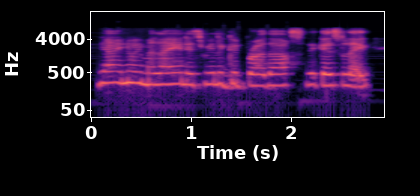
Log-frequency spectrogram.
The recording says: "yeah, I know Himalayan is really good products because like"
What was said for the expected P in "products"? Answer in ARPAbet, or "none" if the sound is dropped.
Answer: B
